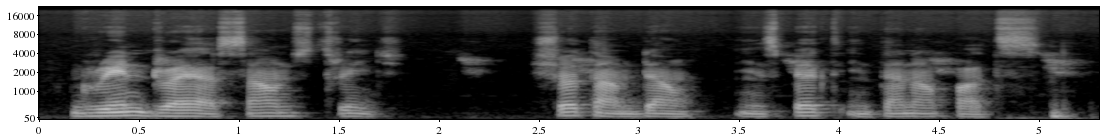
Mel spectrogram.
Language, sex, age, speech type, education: Nigerian Pidgin, male, 15-29, spontaneous, tertiary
